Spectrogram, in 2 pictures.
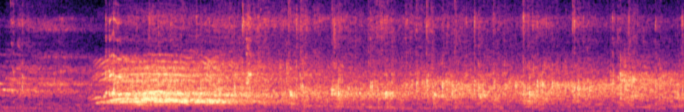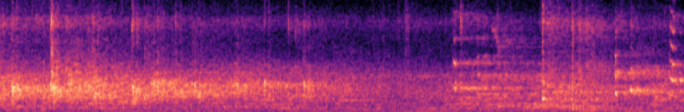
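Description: A loud, short shout about a second in, then voices and scattered sharp taps and knocks in a busy badminton hall, with a second, falling call near the end.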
